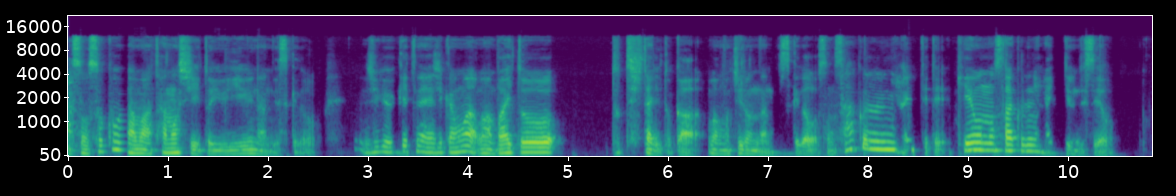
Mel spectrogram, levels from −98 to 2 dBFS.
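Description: Burst of packet loss, 0.51 to 0.61 s: a run of call packets arrived too late or not at all. The receiver stretched the last sound for about 77 ms while fading it, then resumed with roughly 80 ms of speech gone.

Short concealed packet loss, 3.61 to 3.65 s and 8.39 to 8.45 s: briefer gaps of about 20 and 40 ms were patched by extrapolating the preceding sound and crossfading back, heard as a quick smear or wobble over speech that tops out near 12 kHz from the Opus call codec.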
